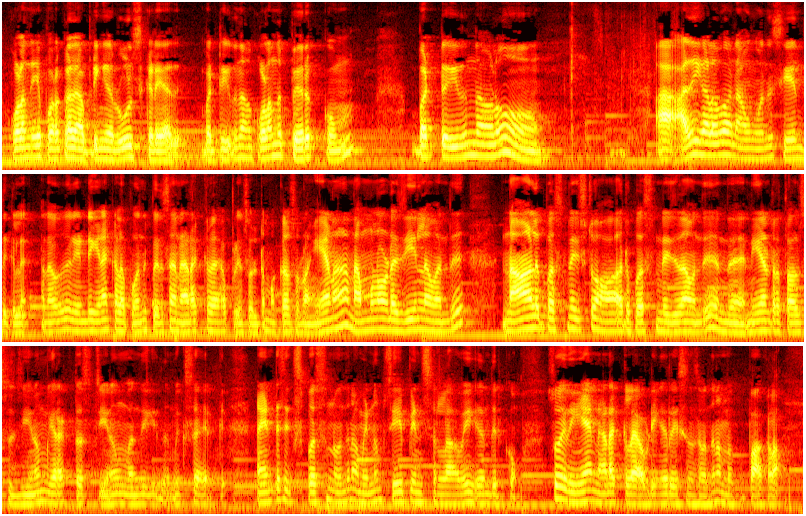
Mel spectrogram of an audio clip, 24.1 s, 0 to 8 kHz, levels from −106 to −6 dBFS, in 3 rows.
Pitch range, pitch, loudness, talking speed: 120-145 Hz, 130 Hz, -22 LUFS, 155 wpm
